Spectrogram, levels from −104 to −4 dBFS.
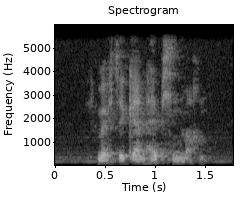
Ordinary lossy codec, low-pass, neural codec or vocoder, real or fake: none; 5.4 kHz; none; real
